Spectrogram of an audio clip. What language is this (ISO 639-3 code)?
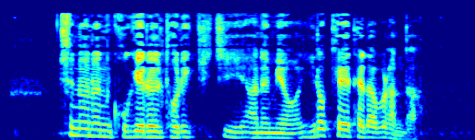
kor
